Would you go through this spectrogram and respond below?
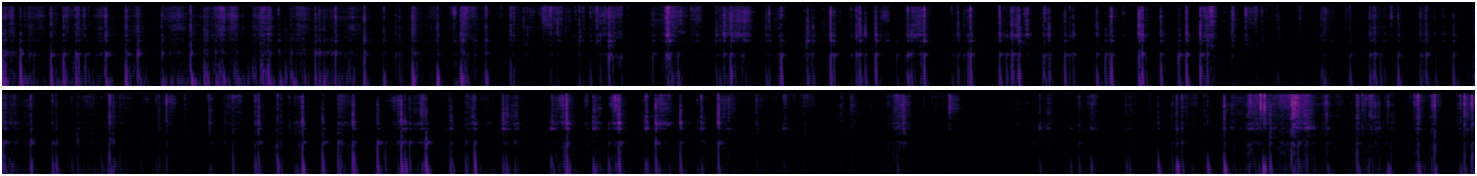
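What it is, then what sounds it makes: Woven bamboo disc basket. A round, hollow, ring-shaped woven bamboo or rattan disc basket with a hole in the middle is held in both hands above a microphone and scratched and rubbed along its woven ribs with fingertips and nails. The result is a rapid, dense stream of short, dry scratching and crackling strokes, heavy in the low end, coming in bursts with brief quieter pauses. Faint steady tones hum underneath throughout.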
